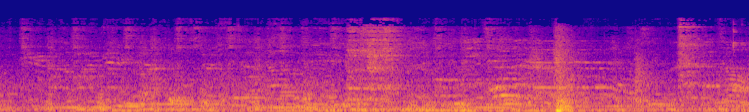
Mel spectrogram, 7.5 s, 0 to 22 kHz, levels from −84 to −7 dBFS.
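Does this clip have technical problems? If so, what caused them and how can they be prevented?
Yes, the sound is dull throughout, with nothing above 11.2 kHz, and there's a watery, swirly texture with smeared attacks. That's likely MP3 compression damage, where the encoder cuts the top and drops weak detail, which fits a low bitrate around 45 kbps. Encode at a higher bitrate or keep a lossless copy.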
